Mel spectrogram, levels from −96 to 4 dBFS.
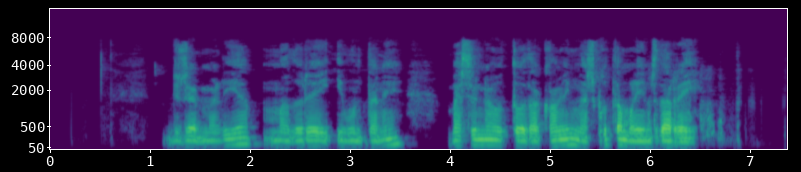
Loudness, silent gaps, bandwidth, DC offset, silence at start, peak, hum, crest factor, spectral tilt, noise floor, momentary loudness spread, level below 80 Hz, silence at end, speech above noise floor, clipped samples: -29 LUFS; none; 8 kHz; under 0.1%; 1.2 s; -8 dBFS; none; 22 dB; -6.5 dB/octave; -60 dBFS; 11 LU; -62 dBFS; 0.65 s; 31 dB; under 0.1%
